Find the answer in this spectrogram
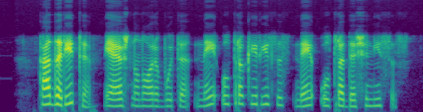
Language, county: Lithuanian, Marijampolė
